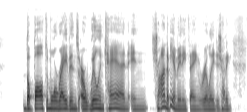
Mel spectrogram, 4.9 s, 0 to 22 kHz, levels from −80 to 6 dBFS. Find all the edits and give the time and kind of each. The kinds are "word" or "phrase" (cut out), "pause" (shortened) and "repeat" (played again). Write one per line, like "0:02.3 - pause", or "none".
0:02.1 - phrase
0:03.0 - pause
0:03.4 - word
